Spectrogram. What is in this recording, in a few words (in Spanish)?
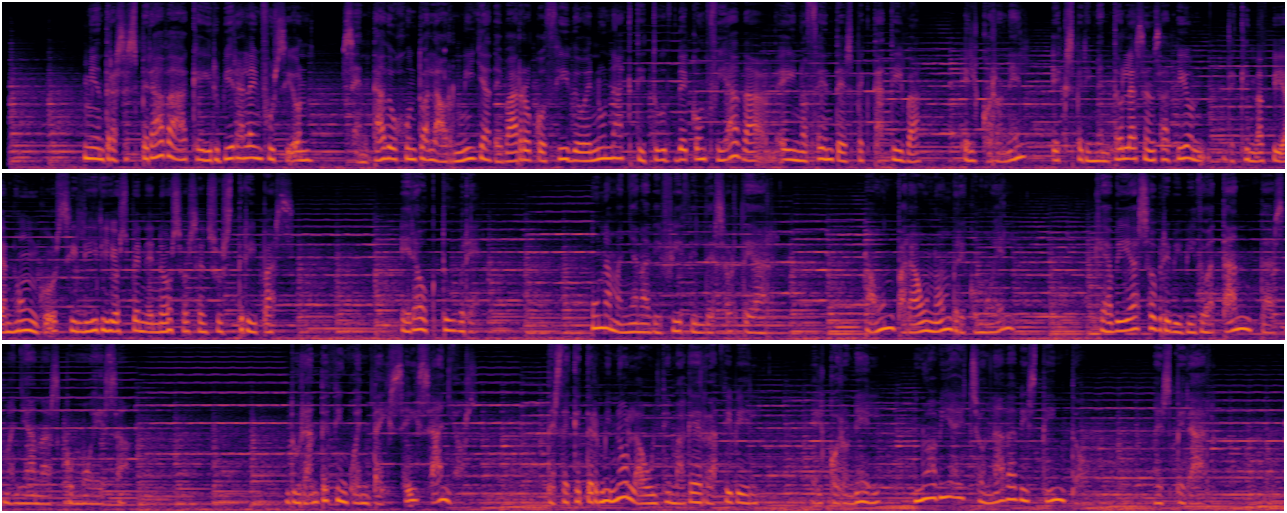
Audiolibro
